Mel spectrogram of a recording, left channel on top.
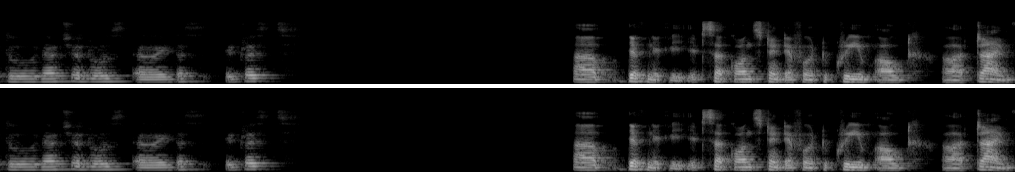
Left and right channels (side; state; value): both; identical; correlation 1.00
